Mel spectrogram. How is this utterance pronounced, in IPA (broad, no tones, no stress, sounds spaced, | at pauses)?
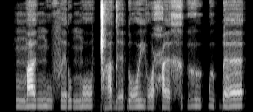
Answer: ŋ͡m a e̯ ŋ͡m u f e ɾ u ŋ͡m o ɡ͡ǁ a d e ɗ o j o ħ ɛ x | ɦ ɯ k͡p ɯ ɓ ɛ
